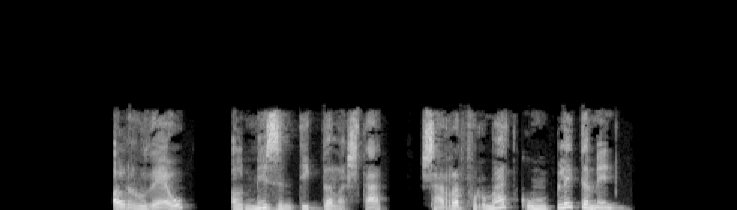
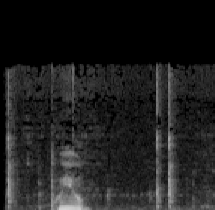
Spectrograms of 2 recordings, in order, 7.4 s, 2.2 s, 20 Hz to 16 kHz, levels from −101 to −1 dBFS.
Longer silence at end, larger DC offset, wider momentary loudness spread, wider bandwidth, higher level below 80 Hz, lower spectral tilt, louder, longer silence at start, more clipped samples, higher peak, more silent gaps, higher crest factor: first, 1.15 s vs 0.45 s; neither; second, 9 LU vs 17 LU; second, 8 kHz vs 11.5 kHz; about the same, -62 dBFS vs -60 dBFS; second, -4 dB/octave vs -7.5 dB/octave; first, -19 LUFS vs -29 LUFS; first, 1.1 s vs 0.05 s; neither; first, -2 dBFS vs -12 dBFS; first, 1.97-2.30 s, 3.89-4.04 s, 4.12-4.20 s vs none; about the same, 20 dB vs 20 dB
